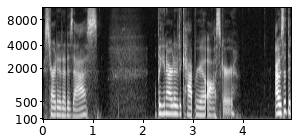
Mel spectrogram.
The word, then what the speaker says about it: DiCaprio: DiCaprio.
